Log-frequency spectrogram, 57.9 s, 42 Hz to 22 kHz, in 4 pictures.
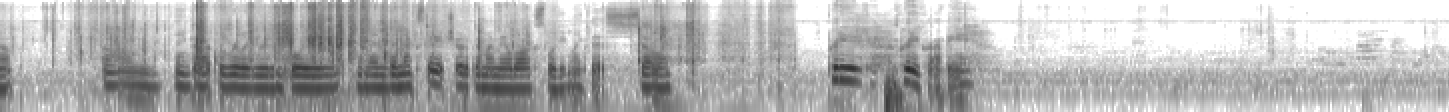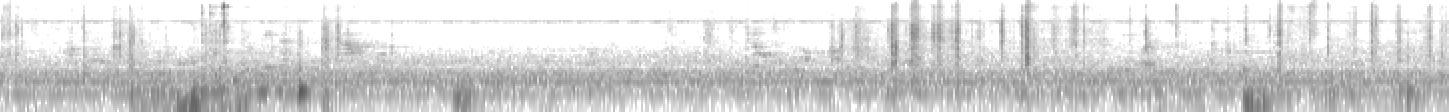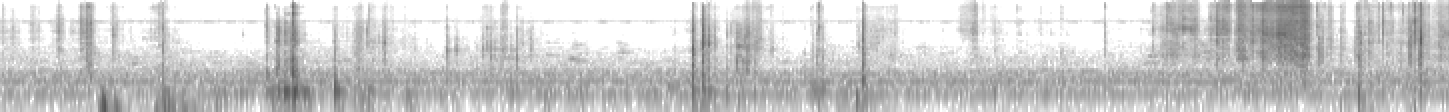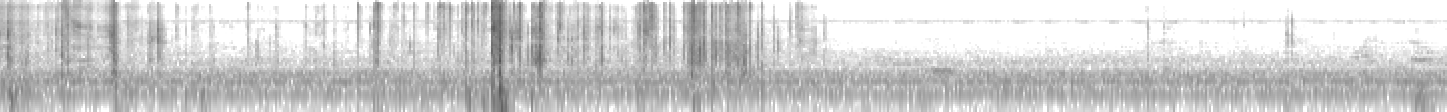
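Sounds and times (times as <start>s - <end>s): paper packaging crinkling: 0.0s - 9.7s, 22.8s - 30.8s, 32.5s - 34.4s, 35.9s - 36.8s, 40.5s - 51.8s
paper tearing: 0.4s - 5.3s, 40.6s - 45.1s.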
